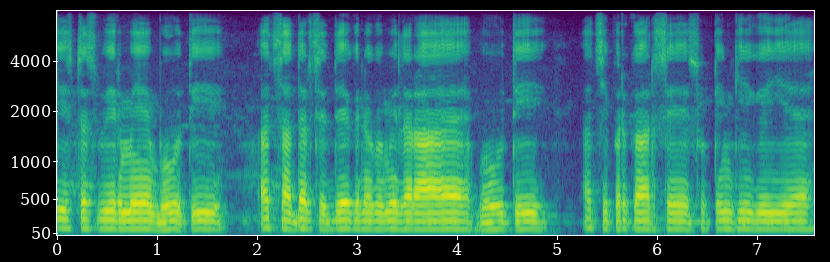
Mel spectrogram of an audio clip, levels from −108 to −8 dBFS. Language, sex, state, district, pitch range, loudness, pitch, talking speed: Hindi, male, Rajasthan, Bikaner, 105-110 Hz, -19 LUFS, 110 Hz, 165 wpm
